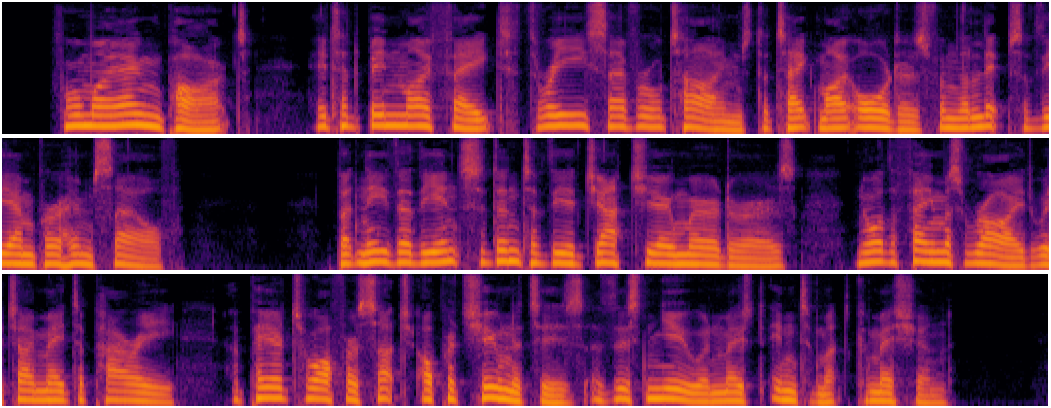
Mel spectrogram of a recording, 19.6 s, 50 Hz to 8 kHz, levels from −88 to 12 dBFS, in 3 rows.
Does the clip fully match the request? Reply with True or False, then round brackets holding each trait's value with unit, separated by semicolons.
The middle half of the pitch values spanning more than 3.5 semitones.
True (4.0 semitones)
